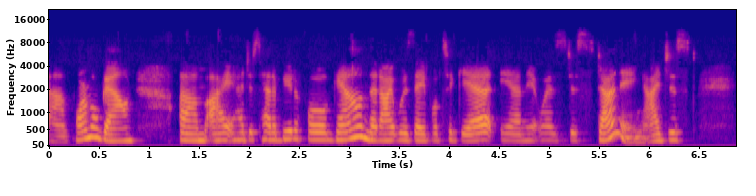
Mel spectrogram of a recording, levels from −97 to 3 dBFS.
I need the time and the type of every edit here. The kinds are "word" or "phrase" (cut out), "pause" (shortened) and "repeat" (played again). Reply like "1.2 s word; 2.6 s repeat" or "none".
none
